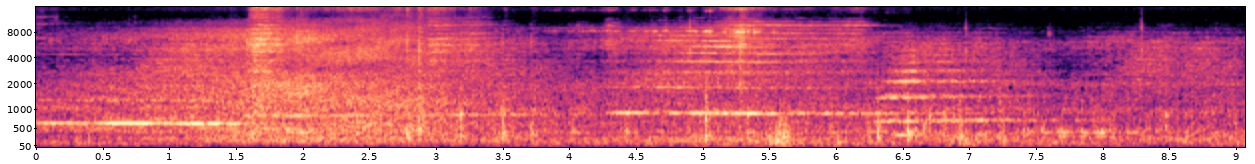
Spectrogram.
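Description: PKP Intercity Pesa Dart (ED161) electric multiple unit rolling past at the platform: a steady rumble with clicking wheels and a few held whining tones that change pitch partway through.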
